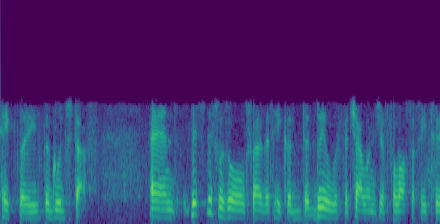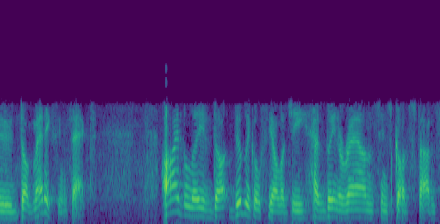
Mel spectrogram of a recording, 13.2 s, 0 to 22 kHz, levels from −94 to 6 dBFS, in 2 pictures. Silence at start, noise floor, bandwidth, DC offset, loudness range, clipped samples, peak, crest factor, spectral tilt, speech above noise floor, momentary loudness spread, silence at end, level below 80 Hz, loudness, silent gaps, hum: 0 s; -50 dBFS; 3.6 kHz; under 0.1%; 2 LU; under 0.1%; 0 dBFS; 26 dB; -8.5 dB/octave; 25 dB; 7 LU; 0.1 s; -64 dBFS; -26 LUFS; none; none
